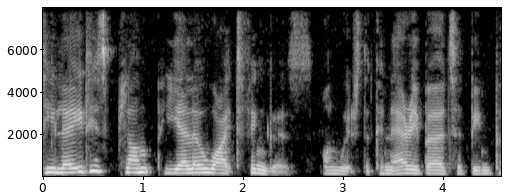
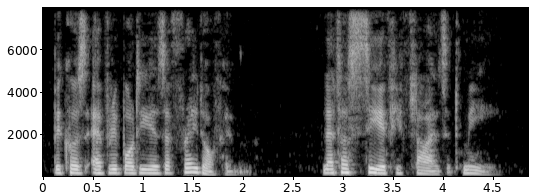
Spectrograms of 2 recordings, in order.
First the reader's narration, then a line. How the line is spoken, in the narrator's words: replied the Count quietly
